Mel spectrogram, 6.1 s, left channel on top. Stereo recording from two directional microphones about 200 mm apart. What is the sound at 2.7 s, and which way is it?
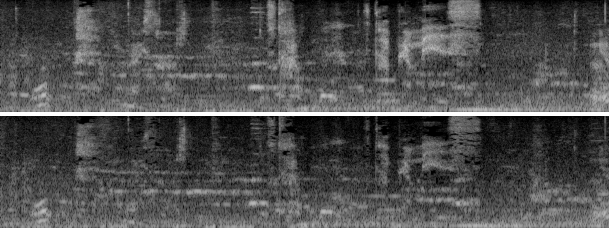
Speech, 5° right (ahead or behind).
